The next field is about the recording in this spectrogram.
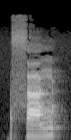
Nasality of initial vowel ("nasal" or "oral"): oral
